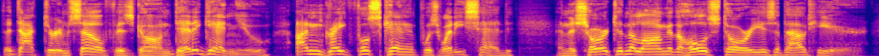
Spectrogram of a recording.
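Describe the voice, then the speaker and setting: A man voicing an older pirate captain in an audiobook, sly and genial yet menacing, drawling sailor's slang in unhurried phrases. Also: mid-range voice, expressive, a bit bright, dry recording, studio quality, voice pushed up. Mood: coaxing. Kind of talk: audiobook radio-play character acting.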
